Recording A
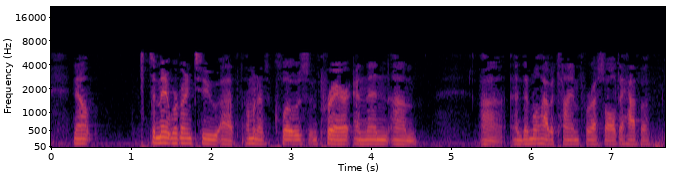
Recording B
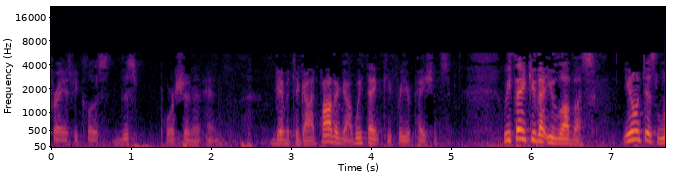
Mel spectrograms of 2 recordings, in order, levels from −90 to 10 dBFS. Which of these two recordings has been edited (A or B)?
A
